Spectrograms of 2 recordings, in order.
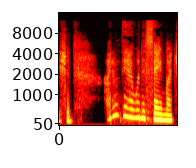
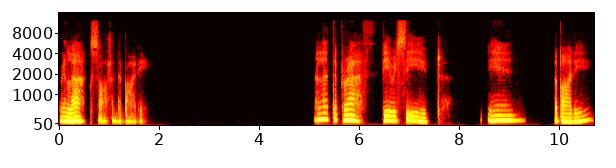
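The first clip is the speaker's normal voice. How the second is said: guided meditation. Acted. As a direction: ease them gently into stillness.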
